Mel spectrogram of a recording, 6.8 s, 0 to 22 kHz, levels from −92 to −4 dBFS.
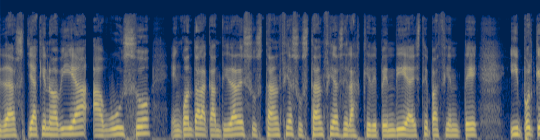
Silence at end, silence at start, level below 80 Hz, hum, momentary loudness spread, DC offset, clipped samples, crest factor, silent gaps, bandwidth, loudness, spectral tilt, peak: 0 s; 0 s; -50 dBFS; none; 5 LU; under 0.1%; under 0.1%; 16 dB; none; 15.5 kHz; -24 LUFS; -5.5 dB/octave; -8 dBFS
